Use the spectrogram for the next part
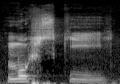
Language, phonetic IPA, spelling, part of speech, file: Czech, [ˈmuʃskiː], mužský, adjective / noun, Cs-mužský.ogg
- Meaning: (adjective) masculine; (noun) man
